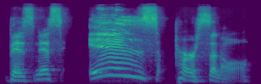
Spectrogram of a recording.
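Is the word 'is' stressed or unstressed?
stressed. The word 'is' is stressed.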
